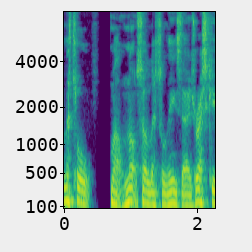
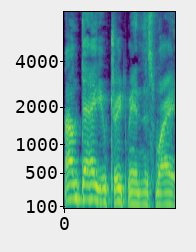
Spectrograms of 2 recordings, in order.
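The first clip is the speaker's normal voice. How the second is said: put-on indignant, offended cat voice; 3 dB quieter than usual. Telling how her cat walked away, voicing the cat, mock-offended. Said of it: "like I'd offended her".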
